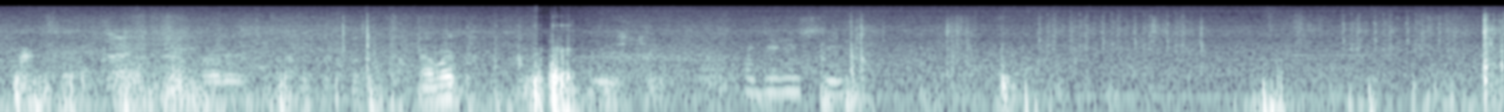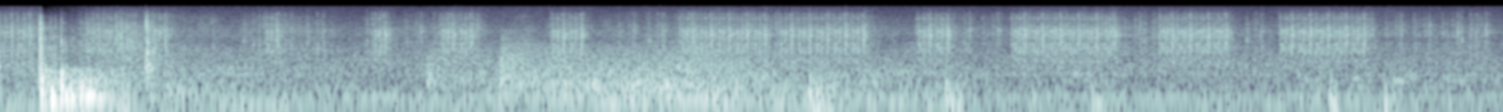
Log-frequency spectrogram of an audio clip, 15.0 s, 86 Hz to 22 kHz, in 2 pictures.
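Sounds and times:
sharp knocks: 0:07.3 - 0:14.6.

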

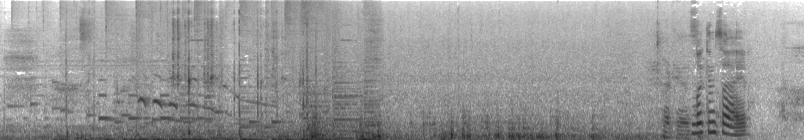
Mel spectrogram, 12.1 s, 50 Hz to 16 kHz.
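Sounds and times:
rain hiss: 0:00.0 - 0:12.0
wind buffeting microphone: 0:02.9 - 0:10.9.

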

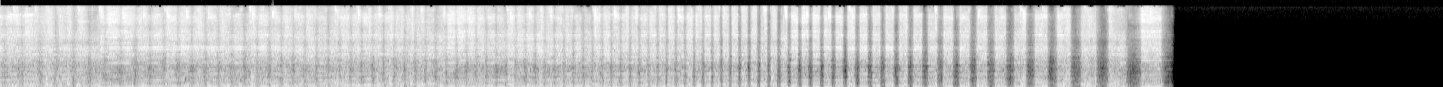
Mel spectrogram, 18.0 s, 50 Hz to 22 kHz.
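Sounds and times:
fast even pulsing: 0:00.0 - 0:14.6
psychedelic rock music: 0:00.0 - 0:14.6.

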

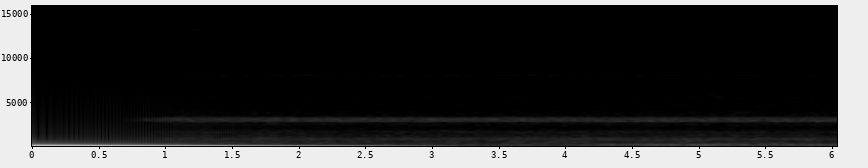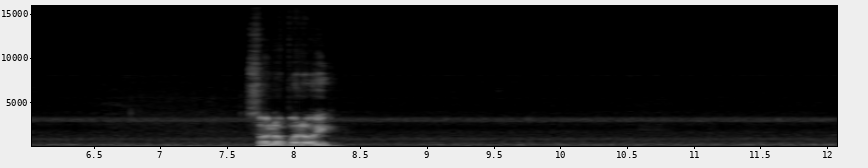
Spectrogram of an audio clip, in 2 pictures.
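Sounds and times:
deep cinematic boom: 0:00.0 - 0:03.2.

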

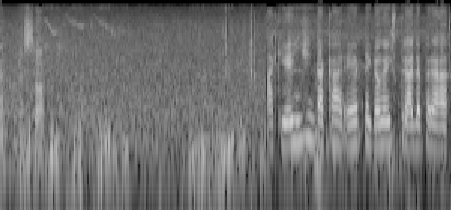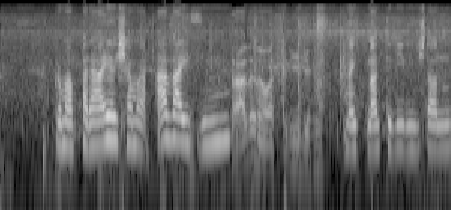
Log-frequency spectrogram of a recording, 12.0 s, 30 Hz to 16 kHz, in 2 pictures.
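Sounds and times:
leaves rustling: 0:00.0 - 0:12.0
wind gusts on microphone: 0:00.0 - 0:12.0.

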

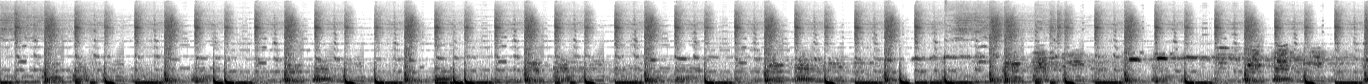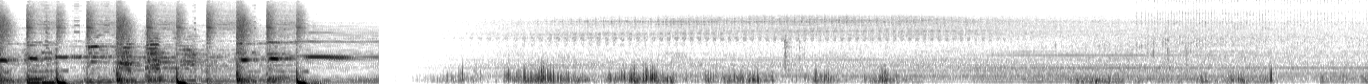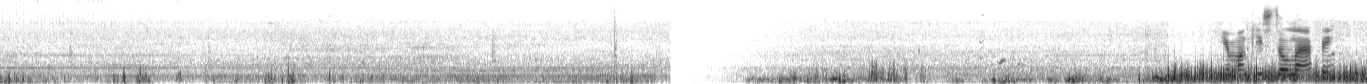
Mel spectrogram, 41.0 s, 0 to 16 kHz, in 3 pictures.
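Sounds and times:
faint engine hum: 0:17.8 - 0:39.0
wind gusting on microphone: 0:17.9 - 0:22.9, 0:24.3 - 0:34.0, 0:34.8 - 0:41.0.

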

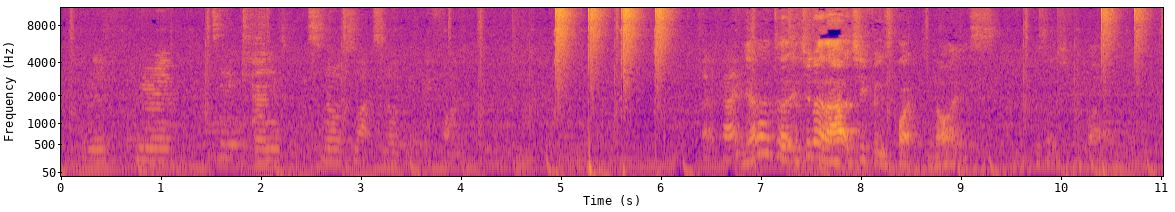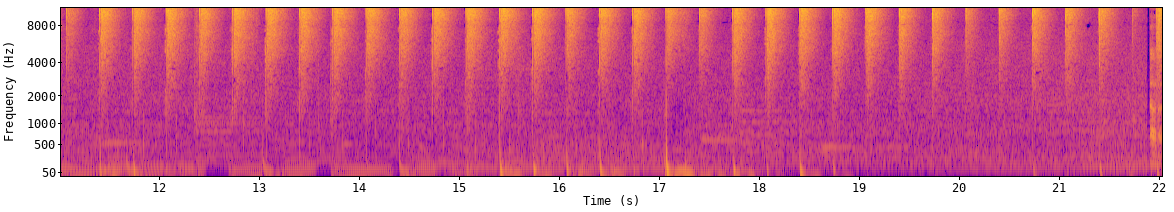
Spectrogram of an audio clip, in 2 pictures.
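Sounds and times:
background music: 0:00.0 - 0:22.0
laser pulses snapping: 0:04.9 - 0:06.2, 0:10.4 - 0:21.6.

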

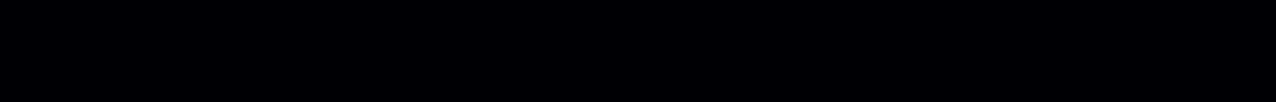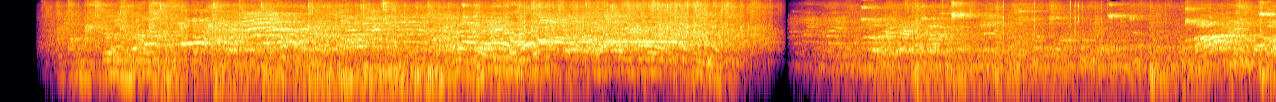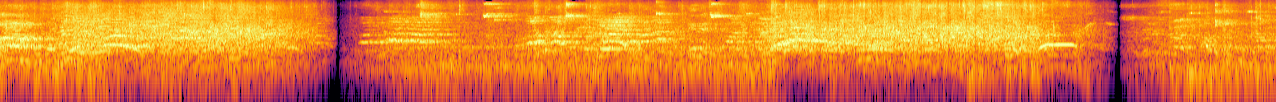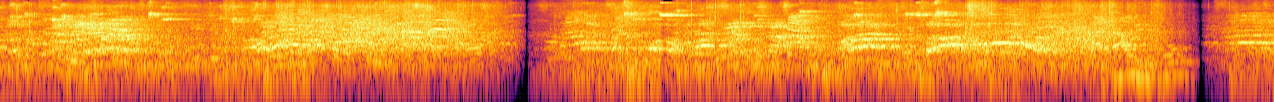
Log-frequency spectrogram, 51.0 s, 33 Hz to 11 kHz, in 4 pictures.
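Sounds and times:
echoing crowd and player voices: 0:13.2 - 0:51.0.

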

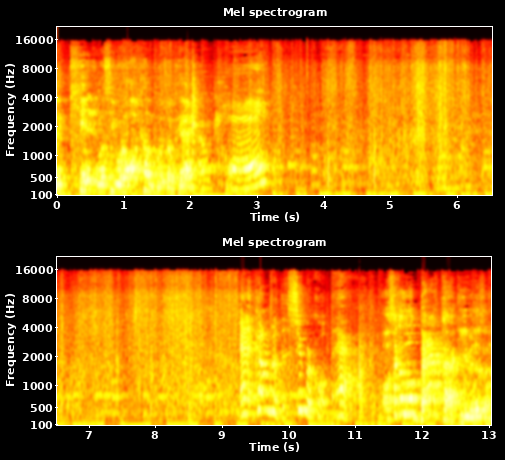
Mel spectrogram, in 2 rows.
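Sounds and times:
background music with bass line: 0:00.0 - 0:13.0
plastic bag crinkling: 0:03.0 - 0:09.8.

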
